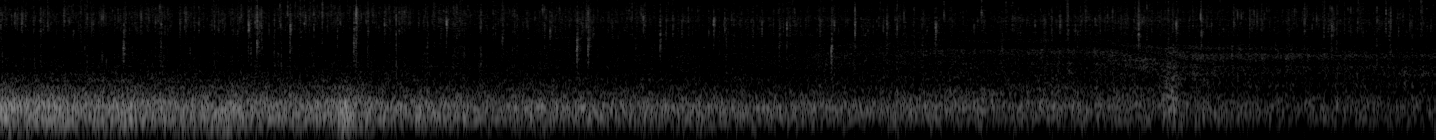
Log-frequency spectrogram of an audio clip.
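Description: A low thunder rumble fades out over the first few seconds. After it comes a steady hiss of winter precipitation falling on surfaces, full of small ticks. About three-quarters of the way through there is a brief falling tone.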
